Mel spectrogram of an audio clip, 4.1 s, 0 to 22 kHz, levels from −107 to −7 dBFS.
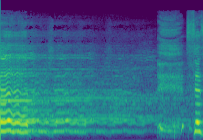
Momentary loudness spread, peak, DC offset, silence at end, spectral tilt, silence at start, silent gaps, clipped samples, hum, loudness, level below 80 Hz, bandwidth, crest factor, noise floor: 21 LU; -8 dBFS; under 0.1%; 0 s; -3 dB/octave; 0 s; none; under 0.1%; none; -28 LUFS; -86 dBFS; 15.5 kHz; 20 dB; -49 dBFS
